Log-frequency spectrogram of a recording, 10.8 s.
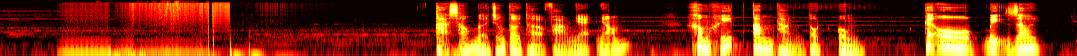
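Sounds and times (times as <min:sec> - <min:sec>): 
failing fluorescent tube light buzzing and flickering: 0:00.6 - 0:03.0
speech: 0:04.5 - 0:10.7.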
